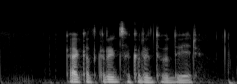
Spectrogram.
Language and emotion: Russian, neutral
